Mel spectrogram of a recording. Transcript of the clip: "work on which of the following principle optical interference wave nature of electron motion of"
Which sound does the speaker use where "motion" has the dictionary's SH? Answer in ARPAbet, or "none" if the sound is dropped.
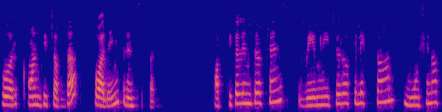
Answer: SH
